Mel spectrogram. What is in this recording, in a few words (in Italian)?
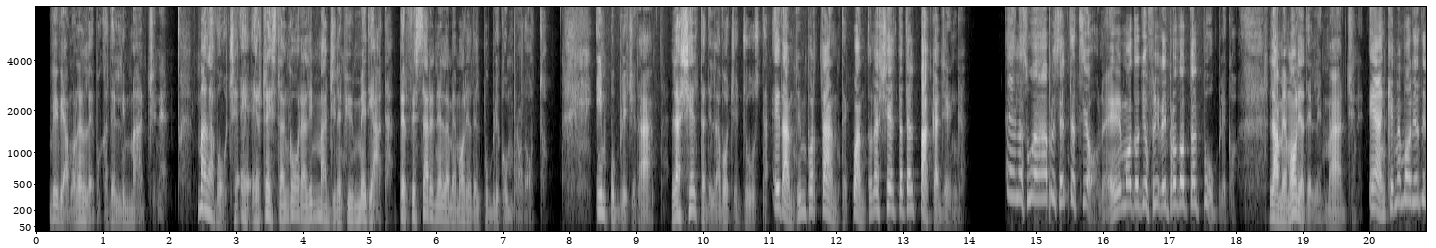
siciliano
